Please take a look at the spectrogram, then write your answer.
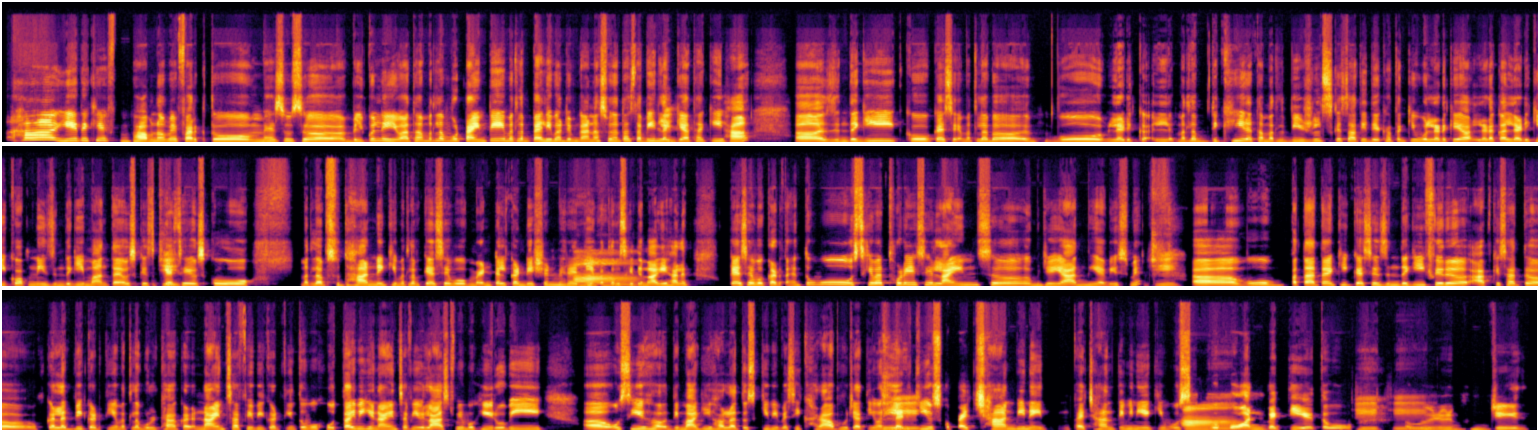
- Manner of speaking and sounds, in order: in English: "टाइम"; in English: "विजुअल्स"; in English: "मेंटल कंडीशन"; in English: "लाइन्स"; in English: "लास्ट"
- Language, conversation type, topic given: Hindi, podcast, आपको कौन-सा गाना बार-बार सुनने का मन करता है और क्यों?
